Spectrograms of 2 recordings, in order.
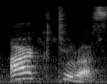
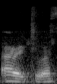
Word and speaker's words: Arcturus: of the sea which make it aritus Arcturus not aritus Arcturus and that was what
